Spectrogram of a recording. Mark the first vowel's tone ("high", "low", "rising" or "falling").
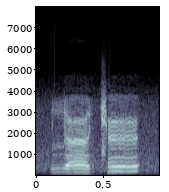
low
